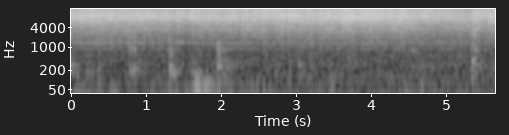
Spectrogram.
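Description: Onion and tomato fry in hot oil for a Tamil capsicum gravy, a steady sizzle and hiss running throughout, with occasional stirring clinks and scrapes against the pan, close and fairly loud, no talking.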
